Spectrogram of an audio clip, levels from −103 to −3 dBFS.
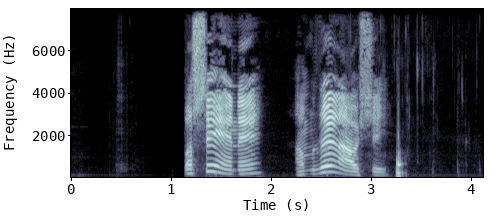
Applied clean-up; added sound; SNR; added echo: neural mask model RNNoise.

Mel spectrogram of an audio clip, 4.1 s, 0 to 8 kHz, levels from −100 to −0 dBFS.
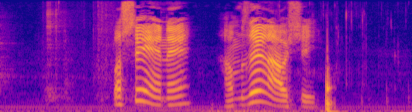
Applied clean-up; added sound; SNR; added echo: none; Fill (with liquid) / Glass; 16 dB; none.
